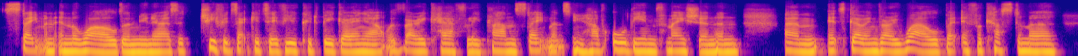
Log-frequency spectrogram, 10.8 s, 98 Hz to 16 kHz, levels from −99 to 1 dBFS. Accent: British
